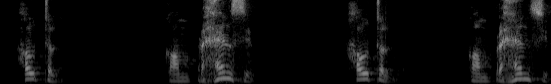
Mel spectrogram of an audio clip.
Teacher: Her is a voiceless glottal fricative consonant.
